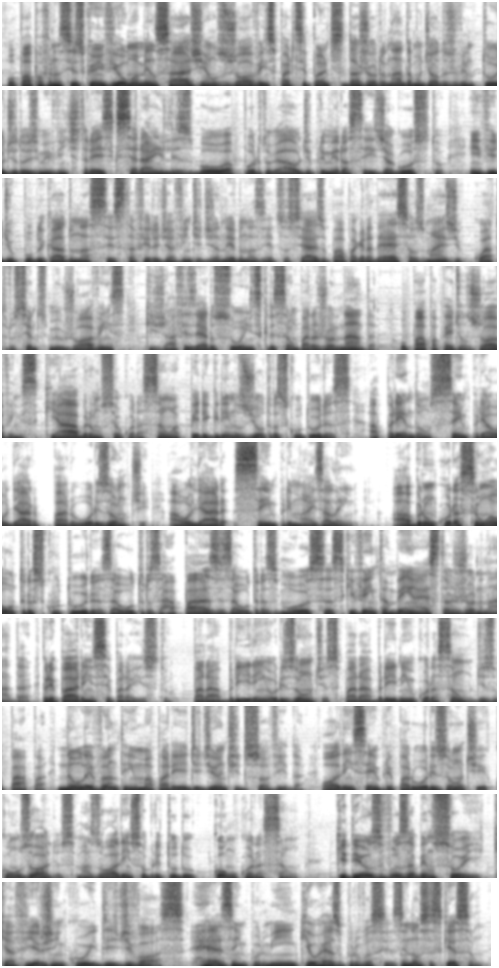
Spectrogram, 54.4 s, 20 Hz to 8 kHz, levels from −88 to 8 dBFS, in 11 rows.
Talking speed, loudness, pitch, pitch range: 170 wpm, -16 LUFS, 105 Hz, 95-120 Hz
